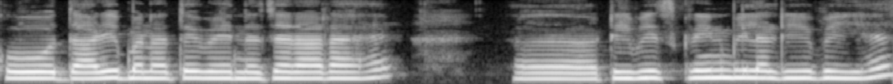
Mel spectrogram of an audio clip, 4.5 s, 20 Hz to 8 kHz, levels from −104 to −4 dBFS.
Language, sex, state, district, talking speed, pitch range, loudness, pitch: Hindi, female, Uttar Pradesh, Jyotiba Phule Nagar, 190 wpm, 230-250 Hz, -13 LUFS, 235 Hz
